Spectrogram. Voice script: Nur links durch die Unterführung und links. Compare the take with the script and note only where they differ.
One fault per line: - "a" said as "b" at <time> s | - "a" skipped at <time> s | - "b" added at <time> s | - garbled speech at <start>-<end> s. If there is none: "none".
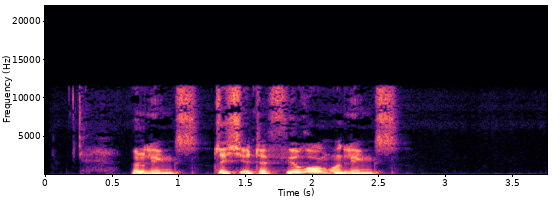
none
